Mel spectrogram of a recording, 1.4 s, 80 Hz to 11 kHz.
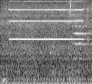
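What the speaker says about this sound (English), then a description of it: "you can see and hear we've got full continuity there" A multimeter emits a steady continuous continuity beep while probing a wire on a 2023 Maserati ECU, a thin high tone held for over a second at moderate level.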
